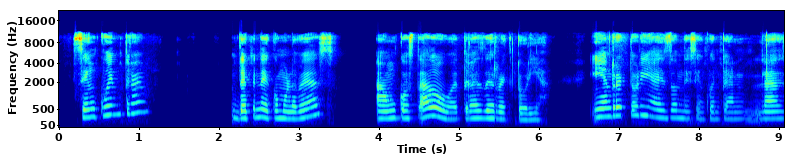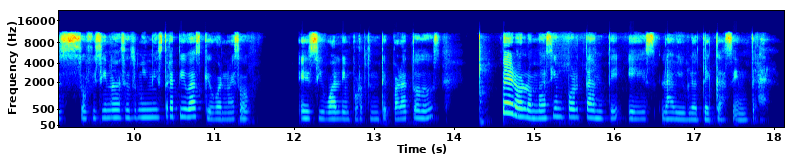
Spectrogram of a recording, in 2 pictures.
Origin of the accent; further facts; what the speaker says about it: Mexico; somos mexicanos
